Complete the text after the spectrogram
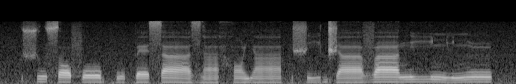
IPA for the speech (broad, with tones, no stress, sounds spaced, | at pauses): ʃ u˦ s ɔ˧ f oː˧ kʷ ə˨ p ɛ˧ s aː˦˨ z ã˨ h ɔ̃˧ j ã˧ | ʃ i˨˦ d͡ʒ aː˧ v aː˦ n iː˦ ɲ ɨ˧ ɲ ũ˦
